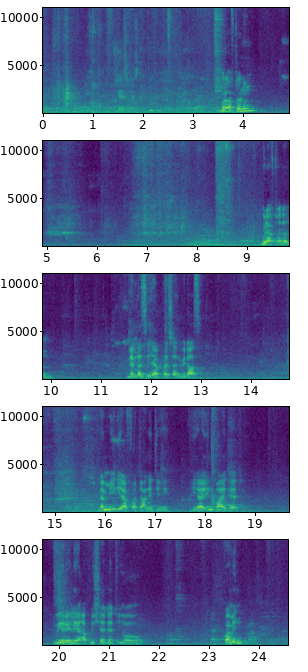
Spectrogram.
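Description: A man speaks forcefully into a microphone through loudspeakers, in an echoing room.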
